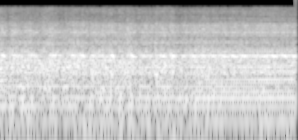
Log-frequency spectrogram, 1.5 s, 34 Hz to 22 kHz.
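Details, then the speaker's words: CDH110 (true 85cc) iron-sleeve two-stroke motorized bicycle, cruising 28–30 mph: steady high-pitched buzz, even, no stumbles or vibration; running normally. "nice and so smooth and vibration free motor runs really really nice because it's got no vibrations going on"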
